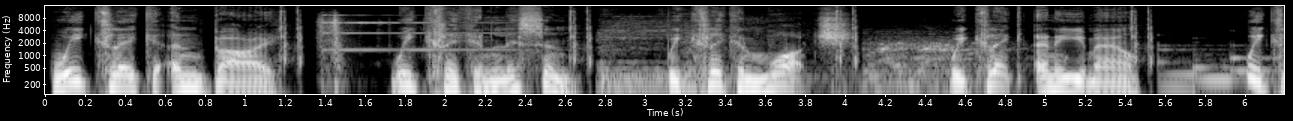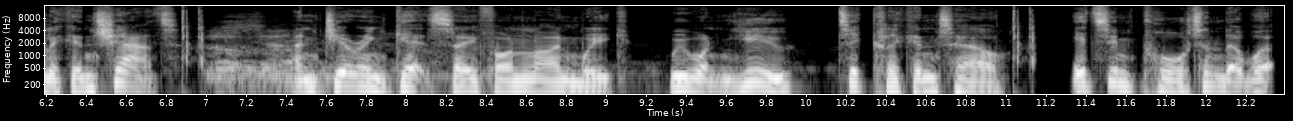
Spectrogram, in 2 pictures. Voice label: Advert; ClickTel RAM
